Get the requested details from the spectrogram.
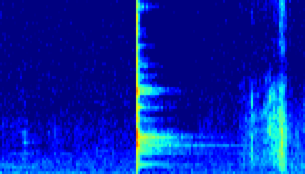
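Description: A metal tool snaps sharply against wire, ringing briefly.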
